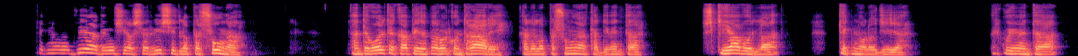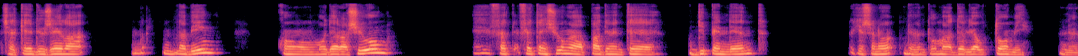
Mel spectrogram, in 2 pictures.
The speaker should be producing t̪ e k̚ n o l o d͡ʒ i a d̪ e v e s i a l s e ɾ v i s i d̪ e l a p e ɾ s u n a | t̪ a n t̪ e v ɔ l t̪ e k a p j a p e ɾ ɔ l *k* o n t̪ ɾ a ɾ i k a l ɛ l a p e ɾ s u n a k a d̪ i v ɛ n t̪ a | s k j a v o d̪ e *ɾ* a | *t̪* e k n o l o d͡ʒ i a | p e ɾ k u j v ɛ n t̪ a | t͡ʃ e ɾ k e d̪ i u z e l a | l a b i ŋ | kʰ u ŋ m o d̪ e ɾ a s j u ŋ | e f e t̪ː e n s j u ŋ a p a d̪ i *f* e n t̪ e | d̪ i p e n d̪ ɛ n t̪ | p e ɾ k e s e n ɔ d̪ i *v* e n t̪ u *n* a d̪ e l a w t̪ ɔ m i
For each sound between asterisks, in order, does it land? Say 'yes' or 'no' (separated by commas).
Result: yes, no, yes, no, yes, no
